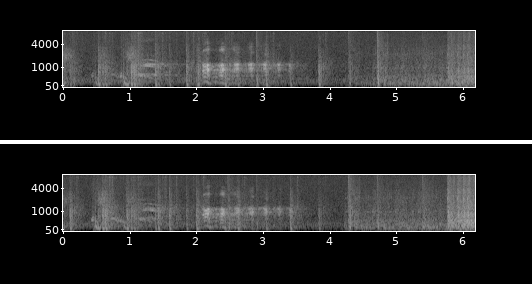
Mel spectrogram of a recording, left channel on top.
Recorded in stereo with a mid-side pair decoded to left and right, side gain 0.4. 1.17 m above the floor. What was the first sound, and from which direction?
Laughter, 70° left.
